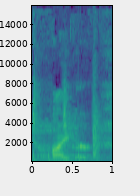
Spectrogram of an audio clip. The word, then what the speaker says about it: tiger: The long I sound, tiger, versus Tigger.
